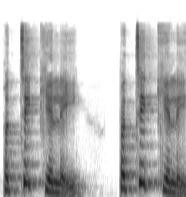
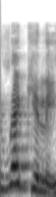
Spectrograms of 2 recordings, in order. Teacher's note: want to shorten it a lot of people say particularly particularly so they skip a whole syllable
